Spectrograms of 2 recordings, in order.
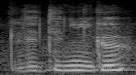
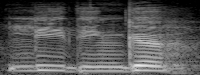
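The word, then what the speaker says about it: Lidingö: Comment on prononce ? Lading Leading Leading ça s'écrit Lidingo.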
